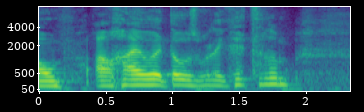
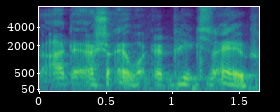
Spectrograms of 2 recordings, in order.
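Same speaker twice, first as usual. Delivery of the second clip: softer, higher mock Sean Connery accent; Sean Connery impression; 4 semitones higher, 5 dB quieter than usual. Asking a fellow joker about Pete, mock Sean Connery. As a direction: answer in a put-on Connery voice. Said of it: "started doing this hoi polloi accent".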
